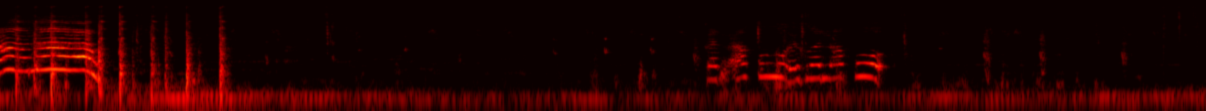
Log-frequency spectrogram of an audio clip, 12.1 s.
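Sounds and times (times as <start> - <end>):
person chewing raw vegetables: 3.1 - 3.8, 8.9 - 12.0.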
